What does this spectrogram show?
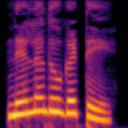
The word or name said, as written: ನೆಲದೊಗಟೆ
